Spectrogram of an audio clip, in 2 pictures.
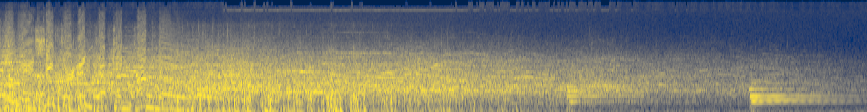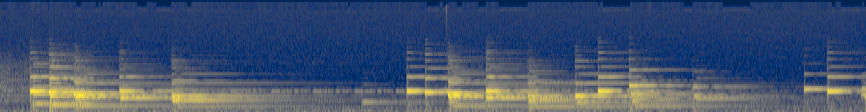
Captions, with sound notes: Louis Cyphre and Captain Condo! (crowd cheering) (somber piano music)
